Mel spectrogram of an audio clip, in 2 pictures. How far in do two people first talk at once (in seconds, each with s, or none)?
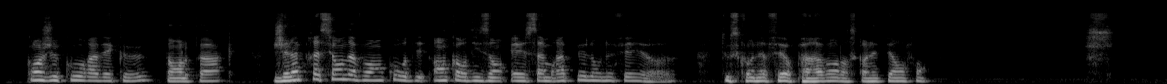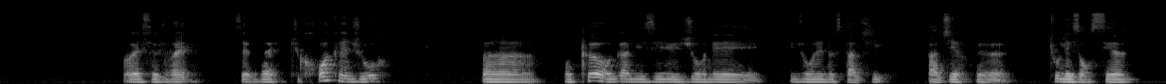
none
